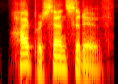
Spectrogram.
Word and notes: Hypersensitive: American English

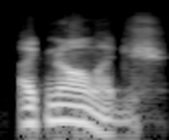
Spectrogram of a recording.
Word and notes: Acknowledge: American English

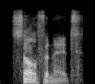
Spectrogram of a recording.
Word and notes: sulphonate: British English

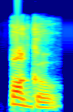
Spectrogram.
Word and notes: pogo: Indian

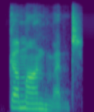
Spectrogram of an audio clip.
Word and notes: commandment: Indian

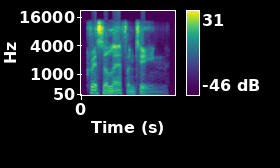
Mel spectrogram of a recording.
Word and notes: chryselephantine: British English

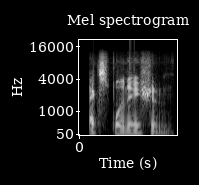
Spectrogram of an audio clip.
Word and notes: explanation: American English

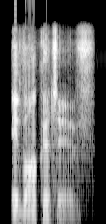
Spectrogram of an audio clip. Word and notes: evocative: British English

